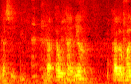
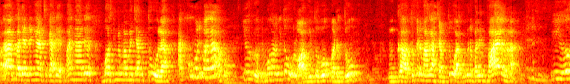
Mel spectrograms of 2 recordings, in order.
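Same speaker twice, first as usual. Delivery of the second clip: higher, louder excited office gossip voice; high gossipy coworker; 7 semitones higher, 6 dB louder than usual. Acted. Coworker tells friend about the boss, in a high, loud gossipy voice. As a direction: play the coworker who eggs her friend on.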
